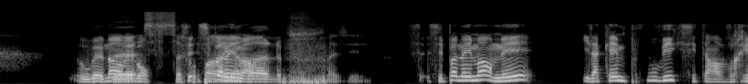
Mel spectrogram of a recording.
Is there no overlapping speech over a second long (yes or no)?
no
